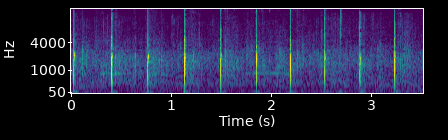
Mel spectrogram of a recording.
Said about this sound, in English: Somebody clap your hands to Jesus today.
